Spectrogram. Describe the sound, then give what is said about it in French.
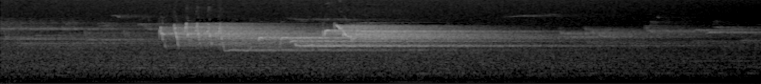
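High, rapid bird trills rise out of a quiet outdoor hush, two overlapping bursts of song lasting a few seconds before fading into soft background ambience. “Écoutez maintenant le chant des oiseaux.”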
